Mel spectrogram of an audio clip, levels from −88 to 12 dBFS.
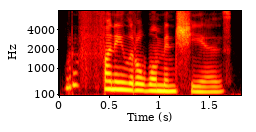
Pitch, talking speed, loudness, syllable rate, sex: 230 Hz, 230 wpm, -16 LUFS, 6.0 syllables/s, female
